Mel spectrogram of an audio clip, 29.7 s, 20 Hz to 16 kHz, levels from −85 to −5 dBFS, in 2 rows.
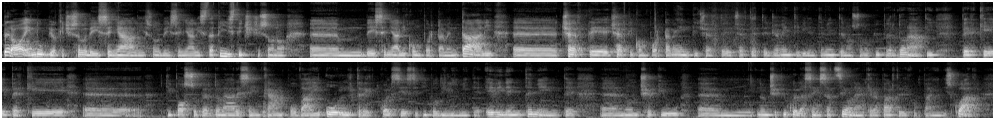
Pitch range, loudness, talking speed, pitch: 110-120 Hz, -24 LUFS, 125 wpm, 110 Hz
